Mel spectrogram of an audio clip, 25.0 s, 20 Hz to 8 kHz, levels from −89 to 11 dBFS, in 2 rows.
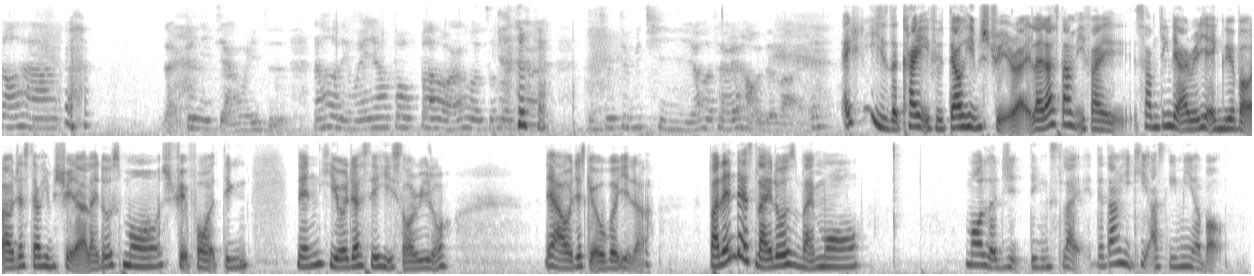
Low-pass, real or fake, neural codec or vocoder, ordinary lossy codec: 7.2 kHz; real; none; none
